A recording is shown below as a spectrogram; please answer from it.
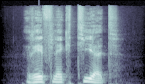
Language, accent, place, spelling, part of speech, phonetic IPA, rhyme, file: German, Germany, Berlin, reflektiert, verb, [ʁeflɛkˈtiːɐ̯t], -iːɐ̯t, De-reflektiert.ogg
- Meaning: 1. past participle of reflektieren 2. inflection of reflektieren: third-person singular present 3. inflection of reflektieren: second-person plural present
